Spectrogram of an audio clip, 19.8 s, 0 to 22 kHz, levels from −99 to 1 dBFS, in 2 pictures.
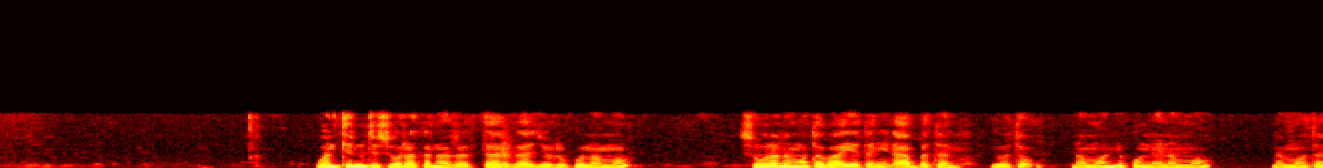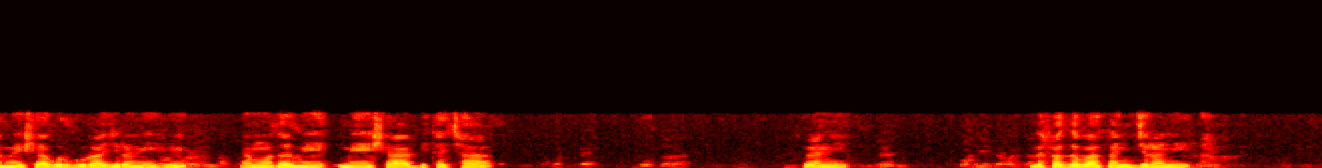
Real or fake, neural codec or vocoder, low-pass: real; none; 7.2 kHz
